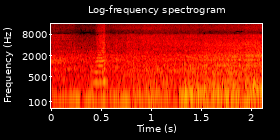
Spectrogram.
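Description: Model steam locomotive and tender running on model train track: a steady rolling rumble of wheels on rail with a faint motor hum, and one sharp click about half a second in.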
